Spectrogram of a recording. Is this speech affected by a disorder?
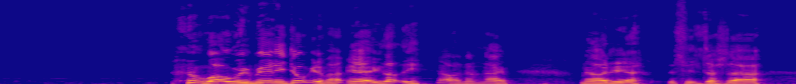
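Yes: cerebral palsy.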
